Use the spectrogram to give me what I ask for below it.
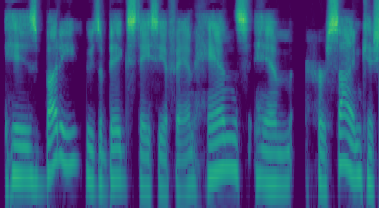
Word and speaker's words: Stacia: So Marry Me is about Stacia, a Britney Spears-esque pop star. This came out in 2007. I called it I was pronouncing it Stasia.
